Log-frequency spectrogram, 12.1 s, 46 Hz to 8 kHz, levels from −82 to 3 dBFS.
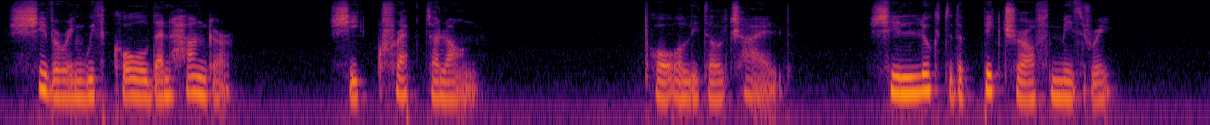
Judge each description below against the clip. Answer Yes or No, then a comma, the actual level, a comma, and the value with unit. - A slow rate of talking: Yes, slow, 85 wpm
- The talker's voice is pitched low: No, medium, 150 Hz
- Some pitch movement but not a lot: Yes, average, 3.1 semitones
